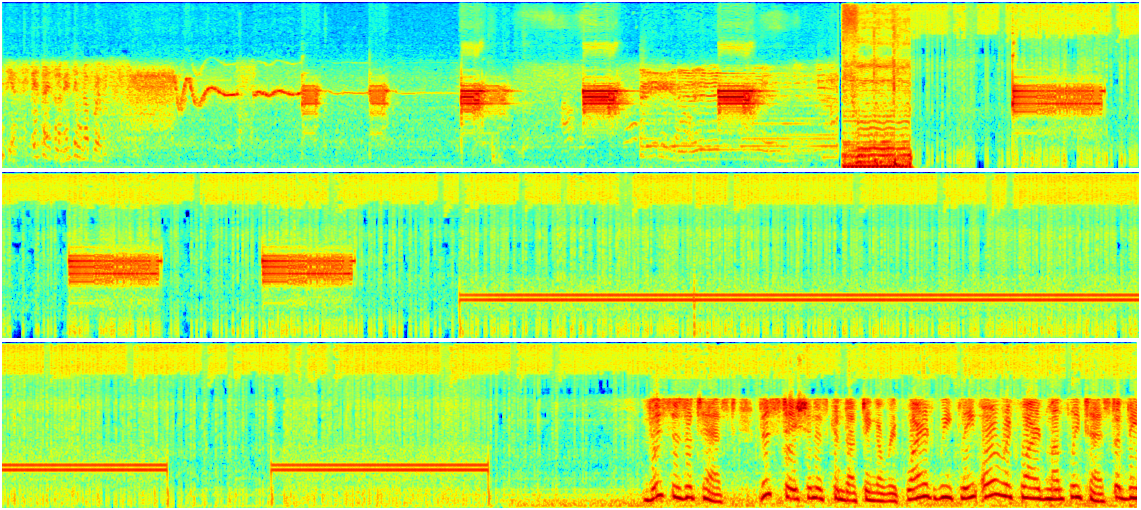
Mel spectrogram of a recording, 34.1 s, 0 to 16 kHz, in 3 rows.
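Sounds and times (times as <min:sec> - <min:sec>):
steady hiss: 0:00.0 - 0:06.2, 0:08.5 - 0:34.0
warbling data tones: 0:01.3 - 0:06.4, 0:07.2 - 0:07.6, 0:10.1 - 0:11.1, 0:12.0 - 0:13.0, 0:14.0 - 0:15.0, 0:15.9 - 0:28.8
two-tone attention signal: 0:03.0 - 0:05.2, 0:05.8 - 0:06.4, 0:07.2 - 0:07.7, 0:16.0 - 0:24.4, 0:25.5 - 0:27.6.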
